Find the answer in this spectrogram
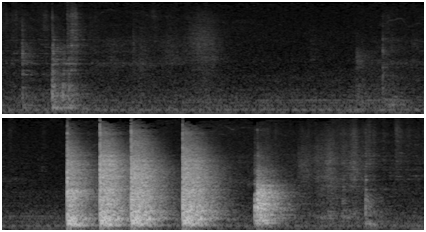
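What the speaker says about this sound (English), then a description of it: "Now chisel the notches for the wedge by eye." Sharp mallet strikes on a chisel cutting notches into wood for the wedge of a Japanese corner splice joint, about six loud, close blows in a quick cluster after a quiet stretch with a single earlier tap.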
